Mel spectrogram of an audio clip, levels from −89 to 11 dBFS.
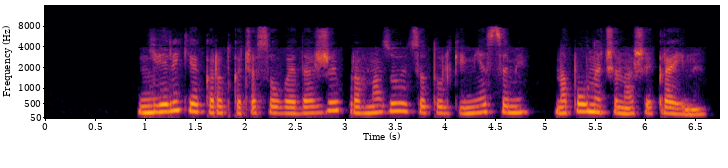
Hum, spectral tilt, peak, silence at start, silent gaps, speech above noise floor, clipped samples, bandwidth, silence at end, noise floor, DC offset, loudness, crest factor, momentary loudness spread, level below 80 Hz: none; -5.5 dB/octave; -2 dBFS; 0.95 s; none; 67 dB; under 0.1%; 8.2 kHz; 0.15 s; -84 dBFS; under 0.1%; -17 LUFS; 16 dB; 9 LU; -58 dBFS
